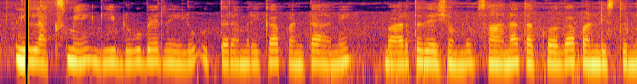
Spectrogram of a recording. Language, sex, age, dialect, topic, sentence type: Telugu, female, 25-30, Telangana, agriculture, statement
